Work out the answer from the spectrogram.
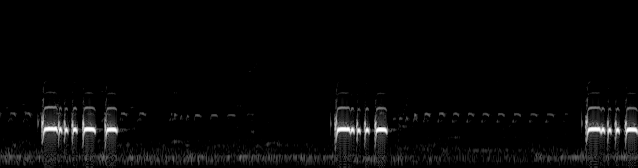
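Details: Javanese zebra dove (perkutut jawa) singing: three clear cooing phrases about every three and a half seconds, each a quick stutter of short notes ending in longer mellow tones, over a low steady hum.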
